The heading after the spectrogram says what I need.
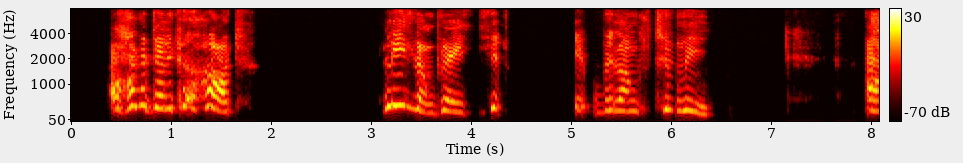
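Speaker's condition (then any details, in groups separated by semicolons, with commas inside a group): Cerebral palsy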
